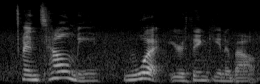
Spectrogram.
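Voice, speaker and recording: Using a put-on character voice, a woman drawls at a moderate pace and medium pitch with very wide pitch swings, over clear background noise. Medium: read story. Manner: slow drawl.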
